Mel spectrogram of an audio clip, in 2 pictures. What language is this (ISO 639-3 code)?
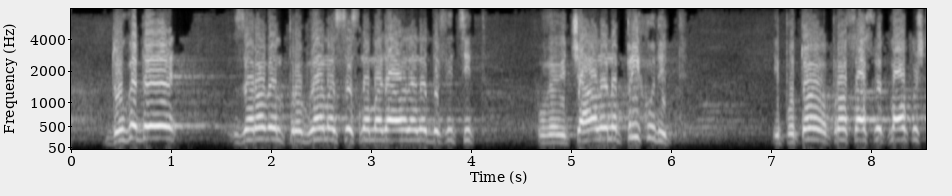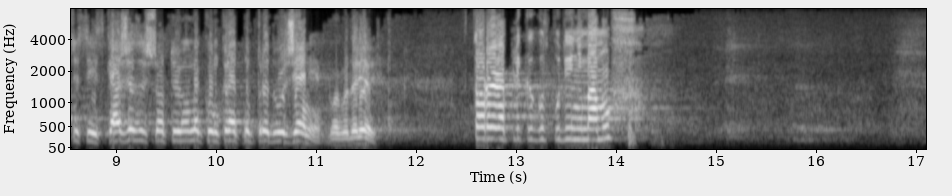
bul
